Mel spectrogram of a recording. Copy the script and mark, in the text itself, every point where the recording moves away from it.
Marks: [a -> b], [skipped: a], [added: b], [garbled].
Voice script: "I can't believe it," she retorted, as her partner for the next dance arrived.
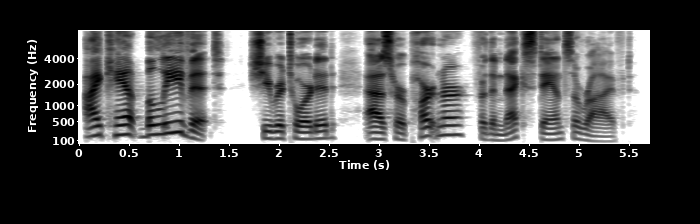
"I can't believe it," she retorted, as her partner for the next dance arrived.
